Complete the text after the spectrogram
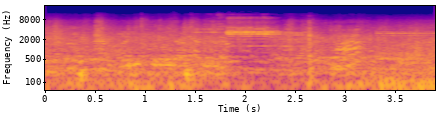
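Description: An iron thuds and slides over cloth.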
